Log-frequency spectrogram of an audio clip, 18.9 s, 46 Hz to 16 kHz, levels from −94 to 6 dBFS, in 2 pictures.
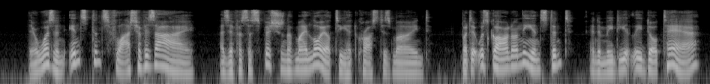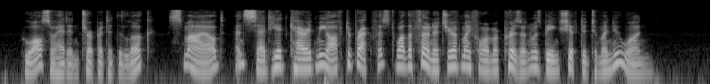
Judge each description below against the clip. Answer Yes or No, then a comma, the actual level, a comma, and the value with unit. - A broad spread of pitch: Yes, wide, 7.0 semitones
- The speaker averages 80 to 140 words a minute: No, average, 185 wpm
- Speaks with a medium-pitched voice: No, low, 125 Hz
